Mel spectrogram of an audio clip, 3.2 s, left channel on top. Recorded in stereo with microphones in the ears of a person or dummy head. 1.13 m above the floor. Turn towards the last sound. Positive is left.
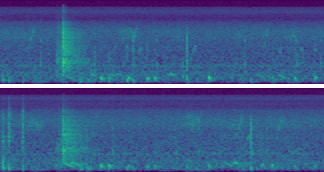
turn(degrees=65)  # may be behind; listen again after turning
